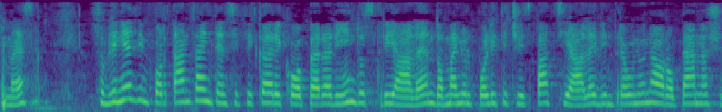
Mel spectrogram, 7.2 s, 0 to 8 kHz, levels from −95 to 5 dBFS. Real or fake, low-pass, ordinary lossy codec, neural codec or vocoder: fake; 7.2 kHz; none; codec, 16 kHz, 8 kbps, FreqCodec, larger model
